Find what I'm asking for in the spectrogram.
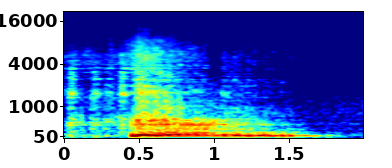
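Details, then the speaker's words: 1982 Chevy Camaro Crossfire V8 at a salvage auction, started on a jump: engine catches and roars with a loud, open, boomy exhaust note; it runs great, but someone cut off and stole the catalytic converters. "oh someone cut the converters off of it well that's nice it runs yeah it runs in fact it actually runs great someone just stole the converters huh"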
